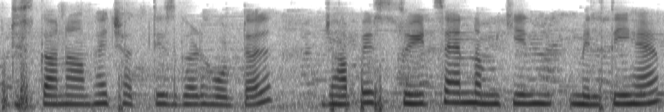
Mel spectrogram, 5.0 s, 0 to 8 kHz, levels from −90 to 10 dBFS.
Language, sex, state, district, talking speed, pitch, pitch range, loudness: Hindi, female, Chhattisgarh, Bilaspur, 155 wpm, 235 Hz, 225-250 Hz, -15 LUFS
